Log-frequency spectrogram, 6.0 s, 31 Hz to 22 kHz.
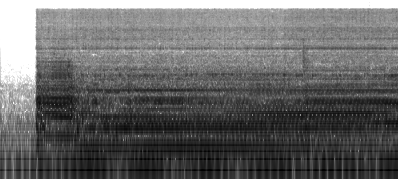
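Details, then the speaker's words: Philips GC9315 steam iron after replacing the failed water valve coil (no steam though it powered on): sharp start then an even, steady buzzing drone as the water pump runs normally. "ยินเสียงปั๊มน้ำปั๊มน้ำแล้วนะครับ"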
